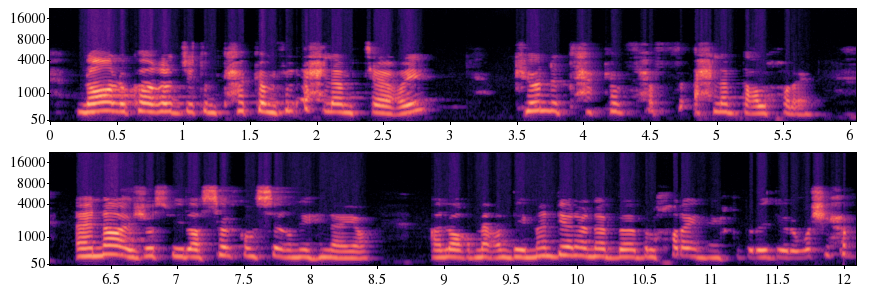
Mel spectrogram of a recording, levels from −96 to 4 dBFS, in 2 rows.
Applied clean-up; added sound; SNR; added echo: none; none; none; none.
